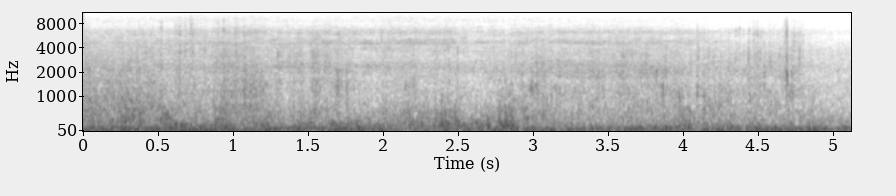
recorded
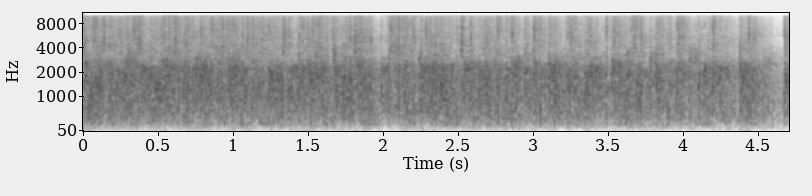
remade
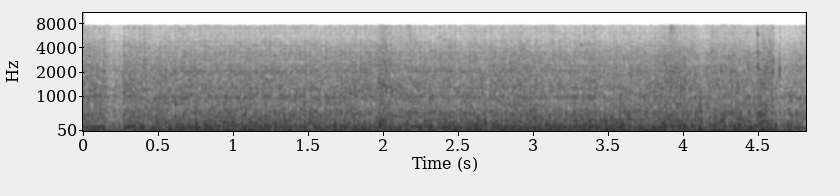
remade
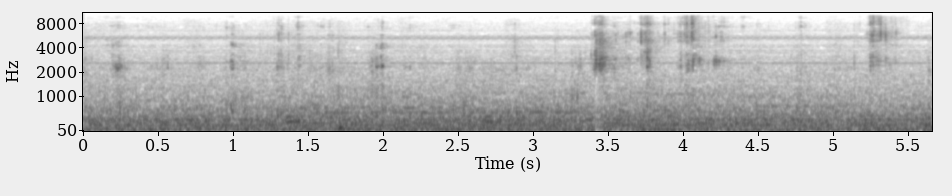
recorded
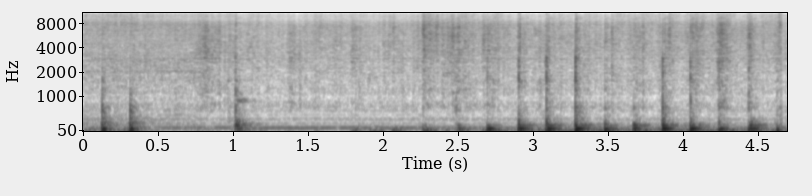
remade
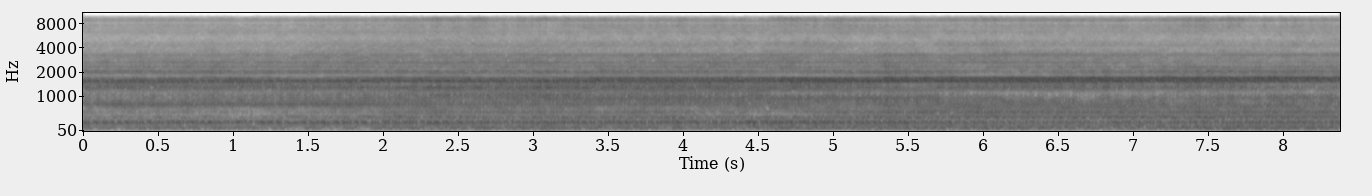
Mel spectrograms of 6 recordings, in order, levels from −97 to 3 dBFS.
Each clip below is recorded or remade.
remade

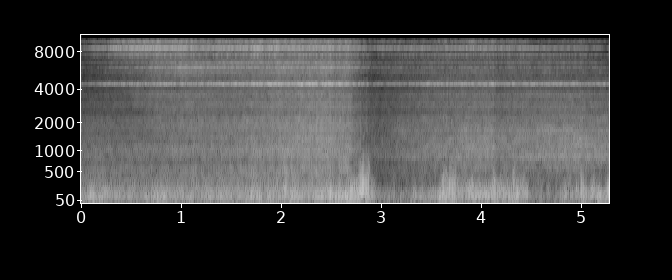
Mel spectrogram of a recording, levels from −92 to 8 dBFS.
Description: remade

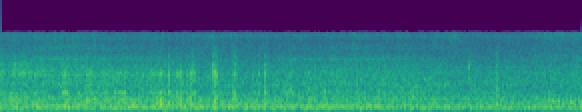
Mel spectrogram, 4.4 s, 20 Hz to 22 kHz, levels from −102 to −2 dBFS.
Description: recorded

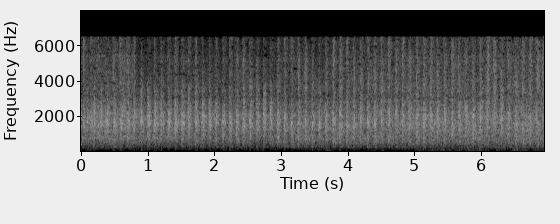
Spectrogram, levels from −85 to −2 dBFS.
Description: recorded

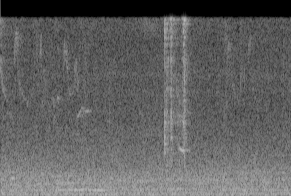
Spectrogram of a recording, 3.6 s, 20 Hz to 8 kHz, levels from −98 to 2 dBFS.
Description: recorded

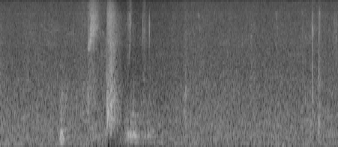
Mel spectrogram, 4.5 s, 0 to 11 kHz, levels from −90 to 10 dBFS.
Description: recorded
